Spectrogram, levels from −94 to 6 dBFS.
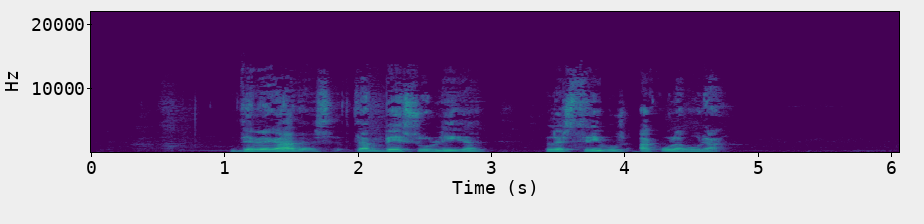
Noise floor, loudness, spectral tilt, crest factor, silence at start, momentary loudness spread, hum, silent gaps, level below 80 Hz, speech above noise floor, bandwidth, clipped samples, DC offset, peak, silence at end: -85 dBFS; -40 LUFS; -4 dB/octave; 20 dB; 1.05 s; 12 LU; none; none; -76 dBFS; 46 dB; 13.5 kHz; under 0.1%; under 0.1%; -22 dBFS; 1.35 s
